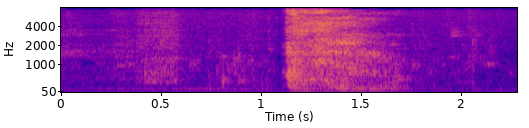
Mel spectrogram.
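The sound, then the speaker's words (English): A single sharp cough picked up by a microphone: one loud, breathy burst that rises suddenly out of quiet background noise and then fades away. “my mic for picking up all my coughs”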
